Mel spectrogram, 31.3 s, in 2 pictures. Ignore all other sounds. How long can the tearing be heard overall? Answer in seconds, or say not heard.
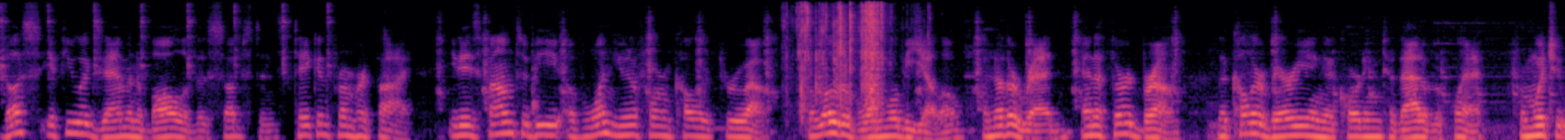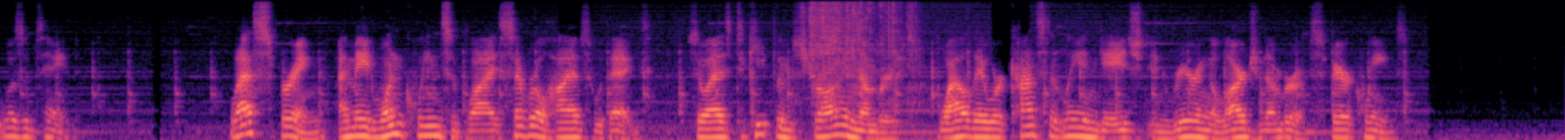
2 s.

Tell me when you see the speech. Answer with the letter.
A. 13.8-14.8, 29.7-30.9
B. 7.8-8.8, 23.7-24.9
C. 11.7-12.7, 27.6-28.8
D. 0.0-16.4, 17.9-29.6
D.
